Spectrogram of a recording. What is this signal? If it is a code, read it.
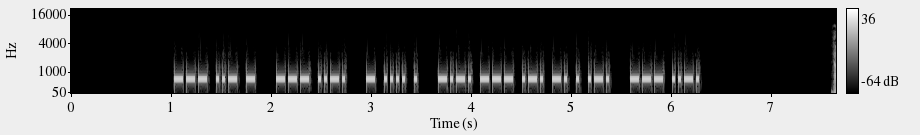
Morse code, heard as a keyed tone, about 40 wpm, 700 Hz. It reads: OUT OF THE CORNER OF
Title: Sets of 5 Words 40wpm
